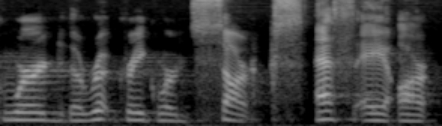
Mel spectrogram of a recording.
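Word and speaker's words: σάρξ: uses the Greek word the root Greek word Sark's SAR X so you spell that and the idea here is that it's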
